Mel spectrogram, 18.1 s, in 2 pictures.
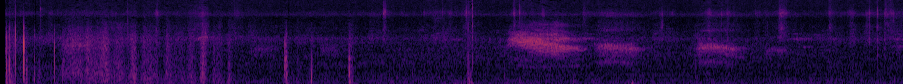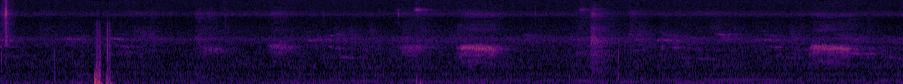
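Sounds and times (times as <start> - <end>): crows cawing: 5.1 - 7.8, 11.0 - 12.1, 13.0 - 14.2, 17.1 - 17.8.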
